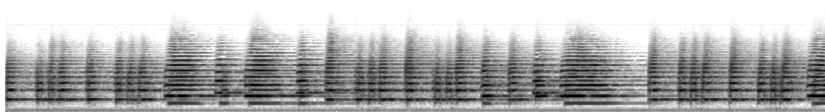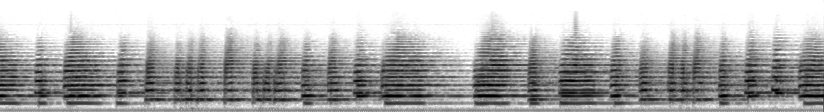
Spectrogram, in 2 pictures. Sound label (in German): zum essen, Jagdhornblasen; Signale; Brauchtum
